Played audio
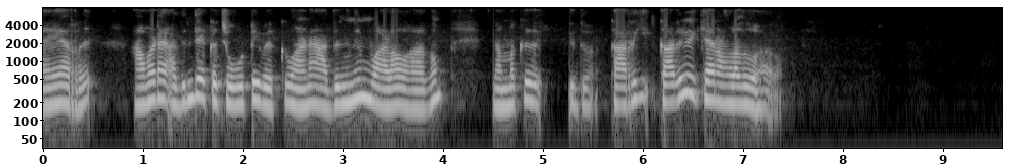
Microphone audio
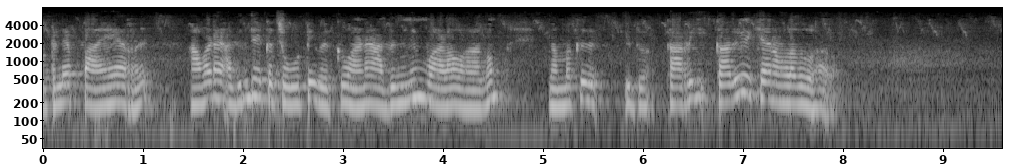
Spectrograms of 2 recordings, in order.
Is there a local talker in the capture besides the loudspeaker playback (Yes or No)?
No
